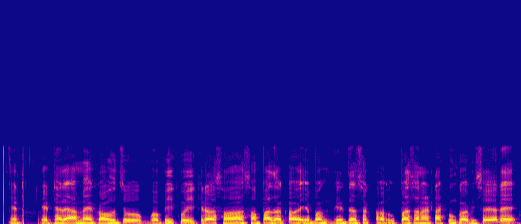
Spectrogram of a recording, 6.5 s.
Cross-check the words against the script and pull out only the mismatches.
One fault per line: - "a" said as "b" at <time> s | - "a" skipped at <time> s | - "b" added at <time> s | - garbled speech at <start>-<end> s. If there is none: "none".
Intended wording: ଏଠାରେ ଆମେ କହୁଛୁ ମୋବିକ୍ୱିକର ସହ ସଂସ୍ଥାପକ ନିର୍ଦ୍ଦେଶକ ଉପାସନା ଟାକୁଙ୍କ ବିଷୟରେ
- "ଏବଂ" added at 3.8 s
